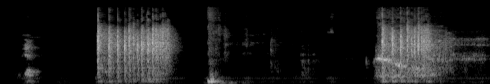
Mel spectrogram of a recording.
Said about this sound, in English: Um, hit dice. So so you don't get a modifier on your hit dice. So it's for example for um, Kellen because he's a barbarian, you get a one d twelve. So you, so you could roll two d twelve for example.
